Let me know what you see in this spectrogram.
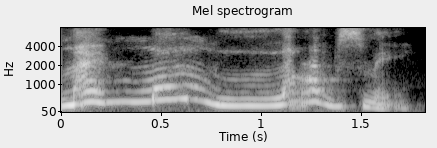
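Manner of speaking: forceful, very high, very slow, drawn-out voice. Retelling a student's reply in class, imitating a forceful insistence. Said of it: "so forcefully".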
